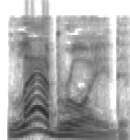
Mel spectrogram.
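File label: "labroid", British English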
